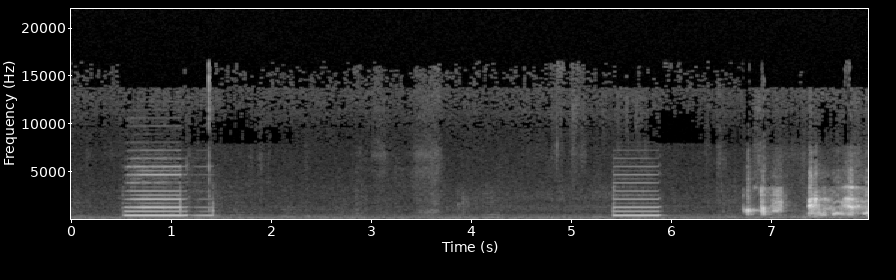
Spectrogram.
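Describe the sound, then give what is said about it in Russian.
Telephone ringback tone while a call is being placed: two steady, level beeps separated by a long pause, then a few short noisy bursts. “Сейчас наберем его нормально, узнаем.”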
